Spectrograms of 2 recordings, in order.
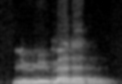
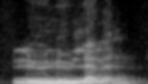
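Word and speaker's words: Lululemon: um likewise we have to talk about Francis Lulu melon L said it right Lulu Lemon I thought he no the reason why I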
